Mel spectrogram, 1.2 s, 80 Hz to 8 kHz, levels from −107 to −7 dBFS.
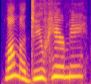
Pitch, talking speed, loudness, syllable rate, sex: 320 Hz, 245 wpm, -15 LUFS, 5.5 syllables/s, female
